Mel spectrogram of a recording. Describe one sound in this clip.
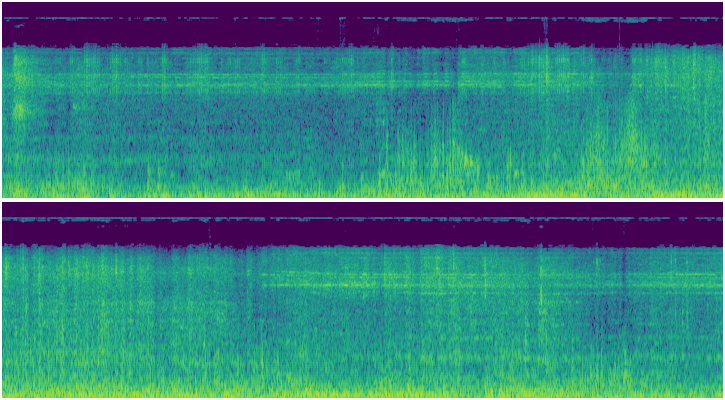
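A ride car rumbles and rattles along a track.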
